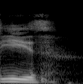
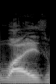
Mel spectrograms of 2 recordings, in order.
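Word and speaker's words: Ys: It's pronounced Ease. I always called it Wise when I was younger. – I was look at it and be like Wise. – Yeah, it's letter Y and an S. – Yeah, it's Japanese pronunciation. It's Y's.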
